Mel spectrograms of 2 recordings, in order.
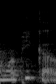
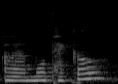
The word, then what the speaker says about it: Morpeko: Like more like Pico de Gallo, but I guess if it's spelt this way in Japanese, wouldn't it be pronounced Morpeko?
